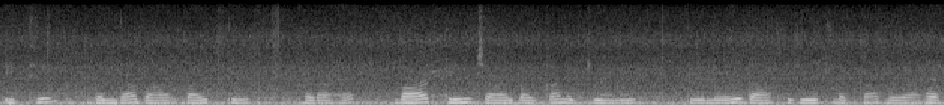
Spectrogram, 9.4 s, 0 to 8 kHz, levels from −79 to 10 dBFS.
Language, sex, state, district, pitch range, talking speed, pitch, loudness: Punjabi, female, Punjab, Pathankot, 205-225 Hz, 135 wpm, 215 Hz, -17 LUFS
